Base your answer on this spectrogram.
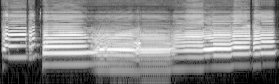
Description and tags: Free bassoon lick based on G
